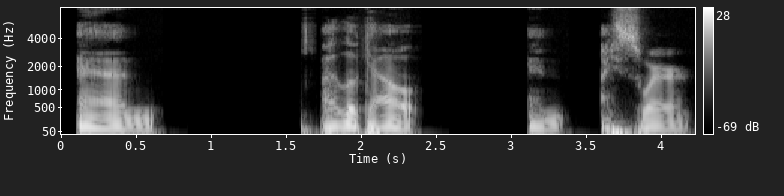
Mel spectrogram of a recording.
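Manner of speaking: normal talking voice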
